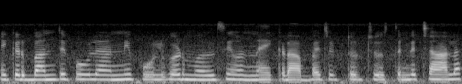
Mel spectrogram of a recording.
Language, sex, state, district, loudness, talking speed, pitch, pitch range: Telugu, female, Andhra Pradesh, Sri Satya Sai, -16 LUFS, 170 wpm, 220 Hz, 210-230 Hz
